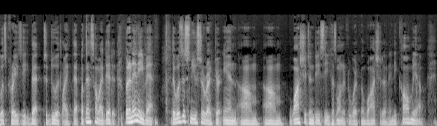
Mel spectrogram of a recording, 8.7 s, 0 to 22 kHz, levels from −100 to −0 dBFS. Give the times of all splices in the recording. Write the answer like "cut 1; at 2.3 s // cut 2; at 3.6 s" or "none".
cut 1; at 3.4 s // cut 2; at 5.2 s // cut 3; at 6.7 s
